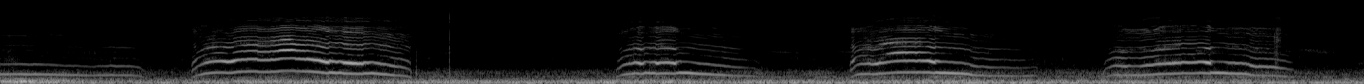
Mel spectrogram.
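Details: Street-living stray cats in a fight trade loud, rising-and-falling howls about two seconds long, four separate wails arching up then dipping, over steady low traffic-like rumble.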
